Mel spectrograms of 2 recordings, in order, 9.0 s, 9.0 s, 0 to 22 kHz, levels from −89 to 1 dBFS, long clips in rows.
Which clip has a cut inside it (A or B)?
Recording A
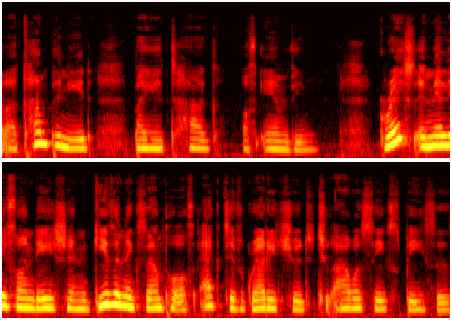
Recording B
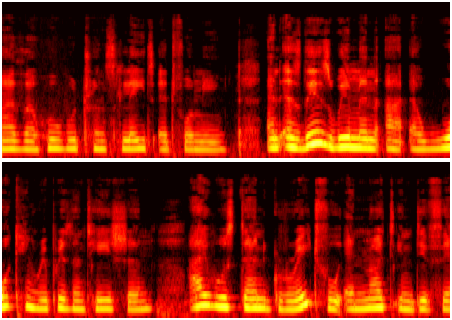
B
